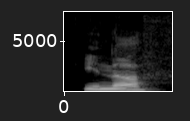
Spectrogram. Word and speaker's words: enough: All right, so stress on the second syllable in contain, second syllable in enough.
